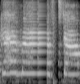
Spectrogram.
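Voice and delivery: very high whiny "stop"; mock whiny pleading. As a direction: plead high like he's being shaken. Tyler having hair pulled.

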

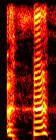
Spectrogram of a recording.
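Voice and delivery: high burst of laughter. Real, not acted. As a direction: laugh it out loud. Laughs after awkward yes.

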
